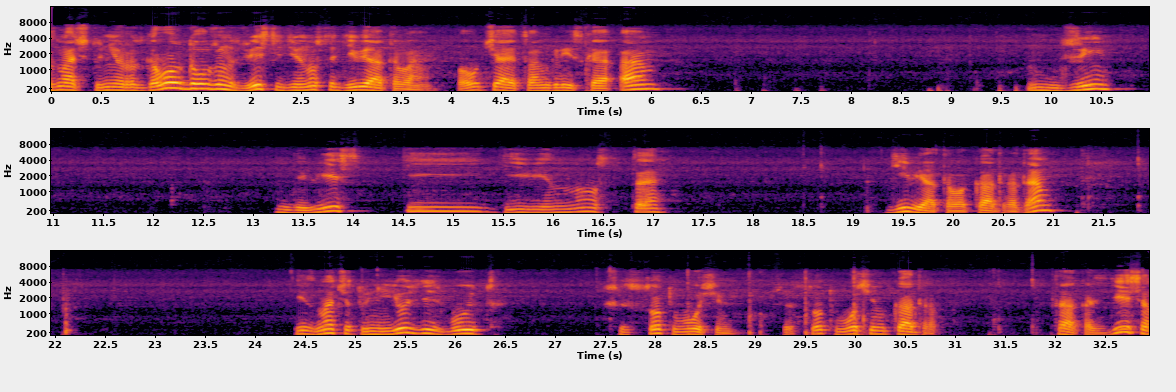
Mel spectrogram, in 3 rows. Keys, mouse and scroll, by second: 21.7 shift+middle click, 25.4 click, 27.7-30.3 drag, 31.8 shift+middle click.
